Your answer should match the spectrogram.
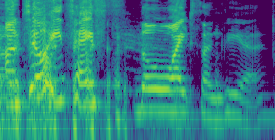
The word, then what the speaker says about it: sangria: Okay, you've heard me all day roll my R when I say white sangria. – We love it. – Okay, roll your R. Nice. Give it the respect that it's due.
